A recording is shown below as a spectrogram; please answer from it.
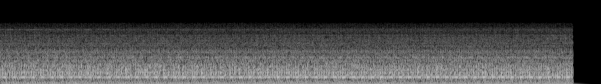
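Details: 2009 Toyota Corolla after alternator replacement and belt tensioning: steady even idle with a constant tone and no squeal or grinding; the engine sounds healthy.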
